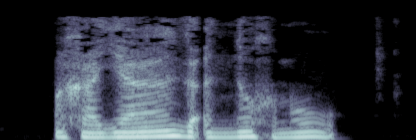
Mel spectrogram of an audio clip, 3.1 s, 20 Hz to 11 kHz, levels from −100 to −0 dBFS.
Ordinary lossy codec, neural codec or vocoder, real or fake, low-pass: MP3, 32 kbps; none; real; 7.2 kHz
